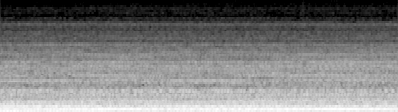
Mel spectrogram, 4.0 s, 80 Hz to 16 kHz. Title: BMW Z3 2.2i M54 misfire emissions check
